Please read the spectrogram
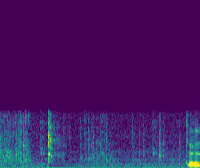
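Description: Light clicks and taps of a hand handling a disposable aluminium foil pan, with one sharper click about half a second in, over faint room noise.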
